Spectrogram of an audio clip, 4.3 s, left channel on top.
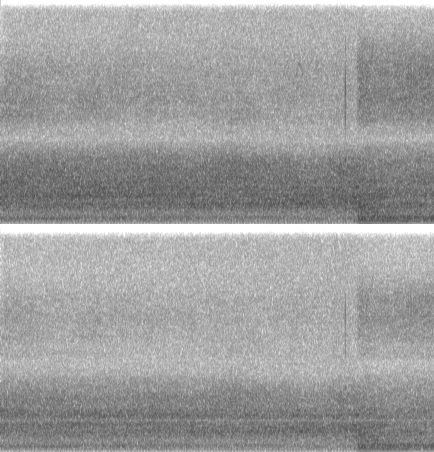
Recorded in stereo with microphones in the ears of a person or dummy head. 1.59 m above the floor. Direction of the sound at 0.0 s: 15° left (ahead or behind).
